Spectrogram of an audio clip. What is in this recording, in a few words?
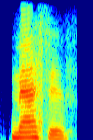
"massive", Indian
